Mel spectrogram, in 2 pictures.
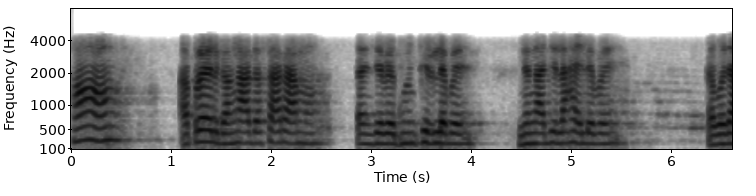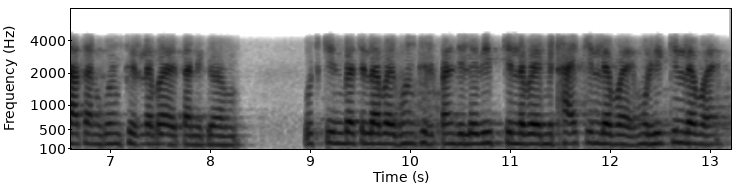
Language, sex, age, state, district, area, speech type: Maithili, female, 30-45, Bihar, Begusarai, rural, conversation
